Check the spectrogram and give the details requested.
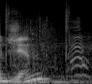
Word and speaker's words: Jimb: people typically call me Jim with a silent B.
